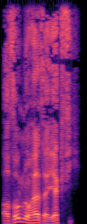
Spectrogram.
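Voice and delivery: mildly sharp interjection; a touch of sharp authority. A narrator's reading. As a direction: cut in with some edge. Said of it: "وهو يقول في حدة".

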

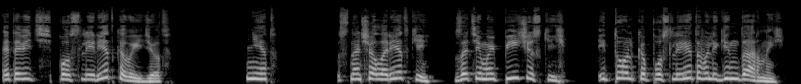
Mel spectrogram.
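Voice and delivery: high female character voice; explaining gnome. Acted.

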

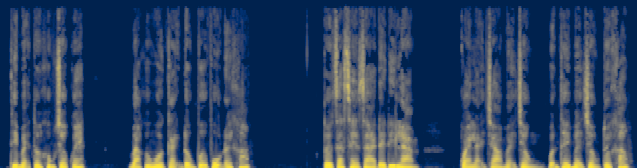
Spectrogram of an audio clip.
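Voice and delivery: ordinary delivery

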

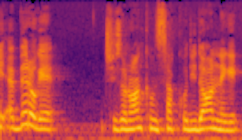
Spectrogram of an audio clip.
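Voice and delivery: ordinary talk, nothing marked

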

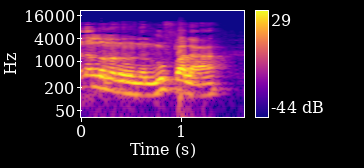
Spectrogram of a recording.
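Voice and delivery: loud, high string of refusals; frantic protest. Acted. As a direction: plead urgently to stop them.

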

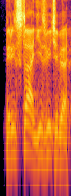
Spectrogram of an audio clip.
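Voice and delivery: ordinary delivery, nothing marked

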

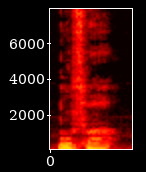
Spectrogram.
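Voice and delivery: soft, sorrowful goodnight; saddened goodnight. A narrator's reading. Husband answering his departing wife, saddened. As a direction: let the sadness sit in it. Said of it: "d'un ton attristé".

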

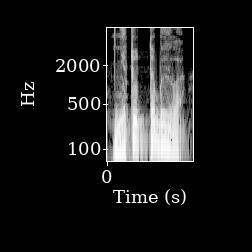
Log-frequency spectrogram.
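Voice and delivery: plain reading voice

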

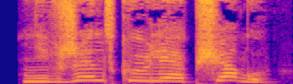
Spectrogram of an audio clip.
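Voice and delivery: mildly alarmed, questioning guess. A narrator's reading. Heroine wonders where the angry dragon runs, alarmed.

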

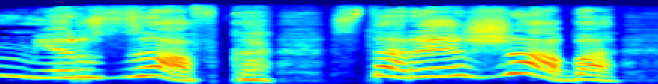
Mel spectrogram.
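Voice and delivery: high-pitched furious insults; shrieking. A narrator's reading. Kit's wife abuses Nika, shrieking. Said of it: "визжала жена Кита".

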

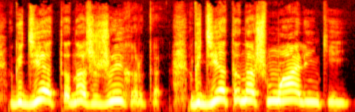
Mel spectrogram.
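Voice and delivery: high, lamenting voice; grieving. A narrator's reading. Cat and sparrow grieving for Zhikharka, lamenting high. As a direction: mourn the lost little one.

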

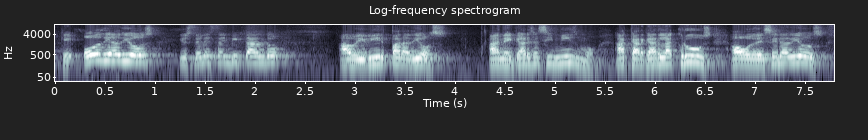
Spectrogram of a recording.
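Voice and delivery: voz fuerte que golpea cada frase de la lista; prédica enfática. Acted. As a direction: exhorta con vehemencia a la congregación. Predica a plena voz. (cadencia insistente de predicador)

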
